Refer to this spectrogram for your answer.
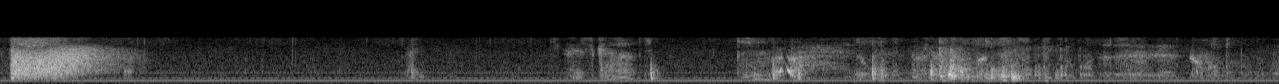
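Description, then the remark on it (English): A single loud gunshot from a gun taken from a drawer cracks out at the very start and fades quickly, followed by a stretch of quiet hum, then faint shuffling and breathy sniffing sounds. “I didn't mean to shoot him.”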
